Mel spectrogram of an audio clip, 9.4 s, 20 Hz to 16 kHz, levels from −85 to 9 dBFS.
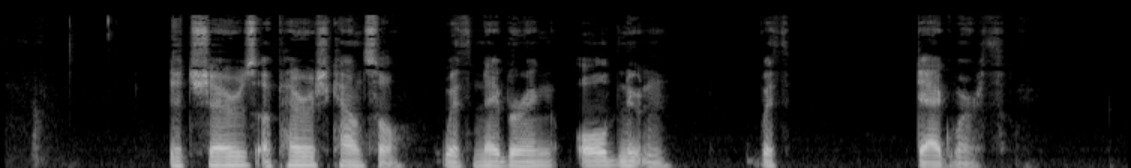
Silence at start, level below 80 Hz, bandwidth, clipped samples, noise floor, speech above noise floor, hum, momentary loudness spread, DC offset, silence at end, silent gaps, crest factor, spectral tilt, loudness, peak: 1.4 s; -32 dBFS; 11.5 kHz; under 0.1%; -72 dBFS; 54 dB; none; 11 LU; under 0.1%; 1.25 s; none; 18 dB; -5.5 dB/octave; -19 LUFS; -2 dBFS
